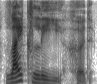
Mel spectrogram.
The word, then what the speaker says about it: likelihood: Likelihood 这个字要注意的是两个 I 的念法，那它第一个 I 呢是念长母音 I 的声音 likelihood，就跟原本的 like 一样 likelihood。那中间的 I 有没有发现它念成长母音 E 的声音 likelihood likelihood，而不是念 I 的声音，所以是 likelihood。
